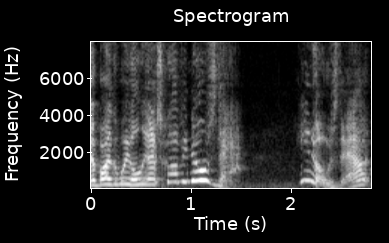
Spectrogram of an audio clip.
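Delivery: over-emphatic delivery with voice cracking. A streamer addresses viewers on their stream, voice cracking with heavy emphasis. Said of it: "Hear the voice crack then".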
